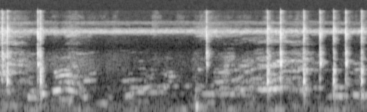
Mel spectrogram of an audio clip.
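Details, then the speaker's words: Heater/glow plug relay bench-tested with battery positive and negative applied to its terminals: crisp, sharp single clicks, some spaced, several in quick succession; relay switching properly, supply side works. "So dapat pag tinutok natin, magki-click siya."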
